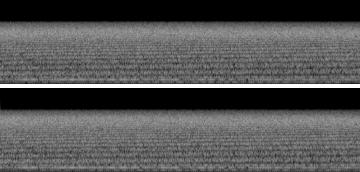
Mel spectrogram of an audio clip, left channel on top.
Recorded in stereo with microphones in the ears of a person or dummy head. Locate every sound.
0.0 s a drone: 5° left (ahead or behind); by 3.6 s 10° left (ahead or behind)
